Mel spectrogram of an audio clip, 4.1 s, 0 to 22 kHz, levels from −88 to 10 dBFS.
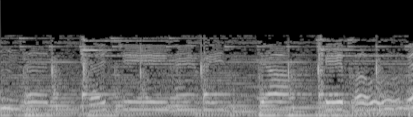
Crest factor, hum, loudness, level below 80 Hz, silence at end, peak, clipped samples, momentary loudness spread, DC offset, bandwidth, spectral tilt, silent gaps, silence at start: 16 dB; none; -18 LUFS; -28 dBFS; 0 s; 0 dBFS; under 0.1%; 5 LU; under 0.1%; 6.6 kHz; -3.5 dB/octave; none; 0 s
